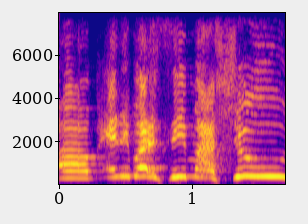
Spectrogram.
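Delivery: mock very high, shrill, loud yell. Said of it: "Why are you yelling?".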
